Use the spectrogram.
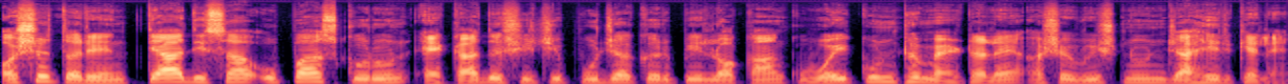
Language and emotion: Goan Konkani, neutral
